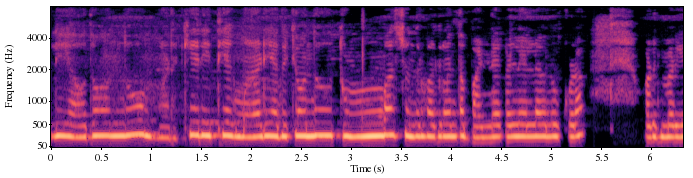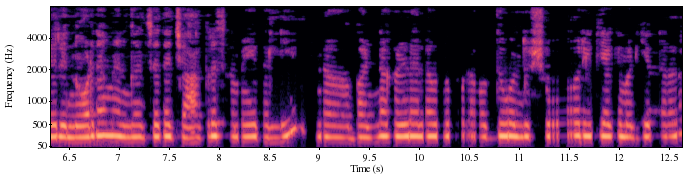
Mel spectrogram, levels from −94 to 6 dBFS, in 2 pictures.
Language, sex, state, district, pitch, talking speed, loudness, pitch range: Kannada, female, Karnataka, Mysore, 255 Hz, 125 wpm, -16 LUFS, 245-265 Hz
